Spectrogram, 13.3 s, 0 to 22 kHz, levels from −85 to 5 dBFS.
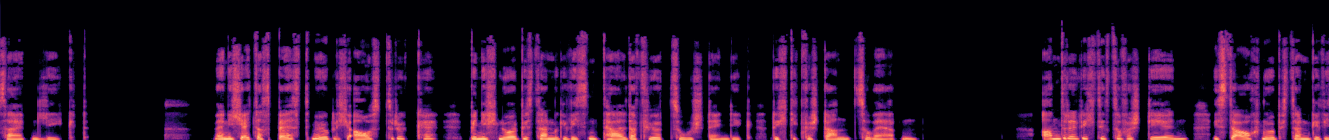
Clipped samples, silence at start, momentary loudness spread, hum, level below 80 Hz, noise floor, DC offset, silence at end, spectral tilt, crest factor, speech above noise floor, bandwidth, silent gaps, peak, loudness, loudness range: under 0.1%; 0 s; 10 LU; none; -62 dBFS; under -90 dBFS; under 0.1%; 0 s; -4 dB/octave; 16 dB; over 73 dB; 17.5 kHz; 0.90-1.59 s, 1.95-2.11 s, 4.62-4.67 s, 9.24-10.15 s, 10.35-10.40 s, 11.41-11.46 s; 0 dBFS; -17 LUFS; 4 LU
